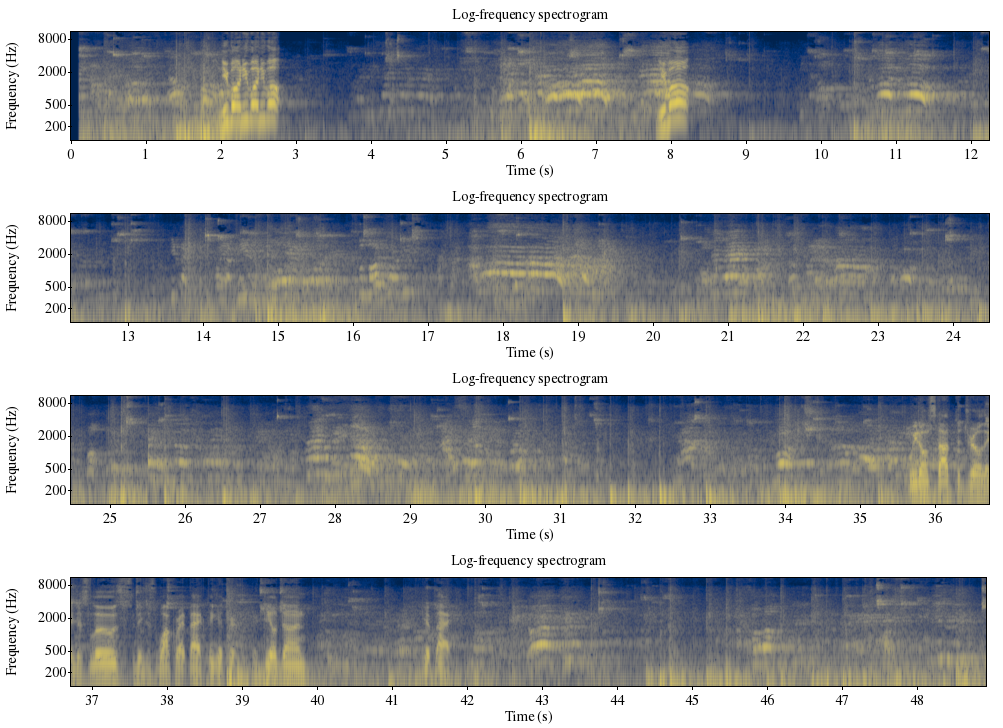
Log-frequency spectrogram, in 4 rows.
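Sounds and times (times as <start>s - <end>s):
players shouting: 0.3s - 2.9s, 4.8s - 8.8s, 10.5s - 12.2s, 14.4s - 19.6s, 27.5s - 30.9s, 32.5s - 44.0s
basketballs bouncing on hardwood floor: 1.3s - 2.0s, 5.7s - 6.5s, 14.6s - 16.1s, 19.6s - 25.9s, 26.5s - 27.6s, 29.0s - 34.5s, 43.7s - 47.8s.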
